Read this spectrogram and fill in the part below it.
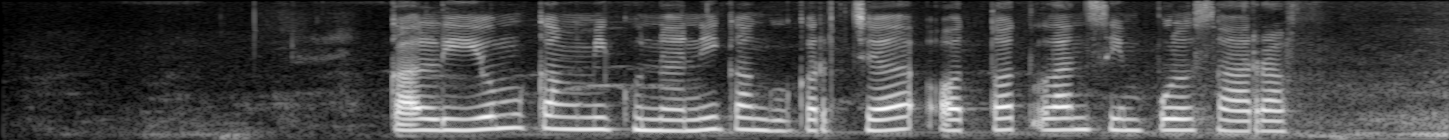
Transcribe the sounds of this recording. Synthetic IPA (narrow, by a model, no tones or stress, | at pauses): kaliʊmkaŋmiɡ̥ṳnanikaŋɡokərd̥ʒ̥a̤ɔt̪ɔt̪lansimpʊlsaɾaf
